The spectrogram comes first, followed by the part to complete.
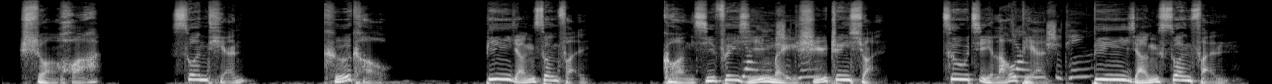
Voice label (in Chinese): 男 广告; 宾阳酸粉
